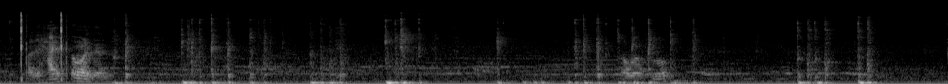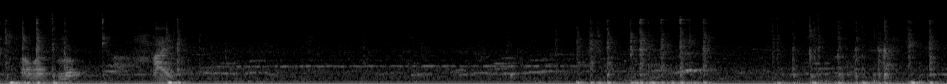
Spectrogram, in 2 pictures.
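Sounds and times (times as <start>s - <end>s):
computer keyboard typing: 0.0s - 7.1s, 8.0s - 8.8s, 9.4s - 11.4s, 15.0s - 18.9s.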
